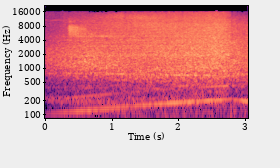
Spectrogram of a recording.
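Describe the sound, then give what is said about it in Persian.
A car driven at high speed gives a loud, continuous engine drone whose pitch climbs steadily, carried over a layer of road and tire noise. “محب با سرعت رانندگی میکنه.”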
